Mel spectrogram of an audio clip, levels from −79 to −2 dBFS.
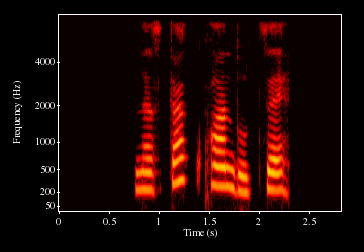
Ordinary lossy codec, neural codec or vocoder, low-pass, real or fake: Opus, 64 kbps; codec, 16 kHz, 2 kbps, FunCodec, trained on LibriTTS, 25 frames a second; 7.2 kHz; fake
